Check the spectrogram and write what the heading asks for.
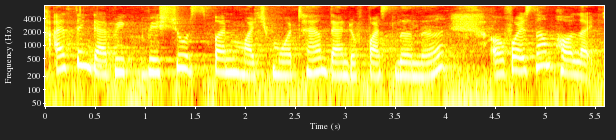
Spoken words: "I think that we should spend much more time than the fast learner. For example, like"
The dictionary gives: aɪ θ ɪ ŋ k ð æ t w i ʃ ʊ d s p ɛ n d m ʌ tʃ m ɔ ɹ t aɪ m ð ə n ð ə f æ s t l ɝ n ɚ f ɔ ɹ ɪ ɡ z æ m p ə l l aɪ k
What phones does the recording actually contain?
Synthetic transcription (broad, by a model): aɪ t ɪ ŋ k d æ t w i ʃ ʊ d s p ɛ n d m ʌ tʃ m ɔ ɹ t aɪ m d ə n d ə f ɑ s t l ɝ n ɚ f ɔ ɹ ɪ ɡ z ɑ m p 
